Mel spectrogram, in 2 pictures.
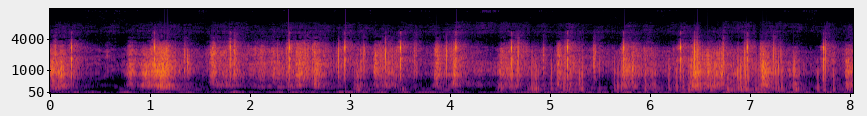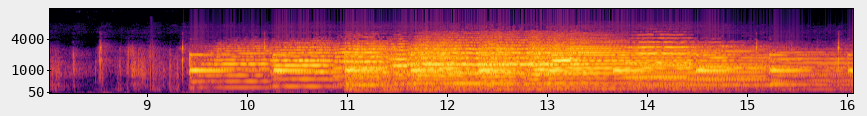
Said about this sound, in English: It's quiet except for the ticking of my Geiger counter.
